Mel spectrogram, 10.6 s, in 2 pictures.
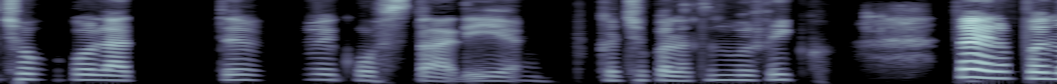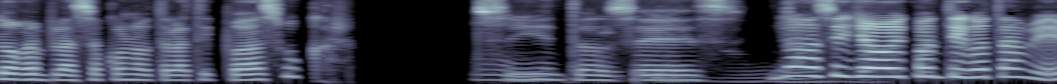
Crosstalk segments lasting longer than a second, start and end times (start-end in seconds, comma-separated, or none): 7.7-9.8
